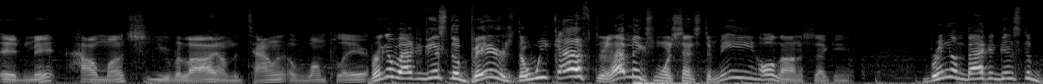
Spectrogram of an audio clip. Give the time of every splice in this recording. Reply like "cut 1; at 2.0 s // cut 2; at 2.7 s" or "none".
cut 1; at 3.7 s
